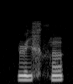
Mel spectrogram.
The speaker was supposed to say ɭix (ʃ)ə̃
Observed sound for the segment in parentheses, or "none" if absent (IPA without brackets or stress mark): θ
